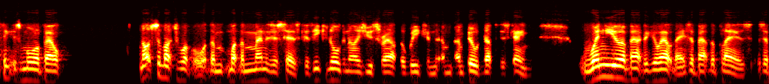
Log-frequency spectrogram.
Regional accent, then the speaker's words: England, United Kingdom; I'm English through and through

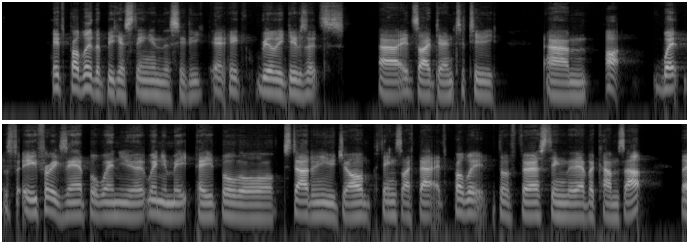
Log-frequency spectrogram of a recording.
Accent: Melbourne, Victoria, Australia; Born and bred in Melbourne

